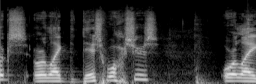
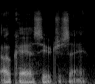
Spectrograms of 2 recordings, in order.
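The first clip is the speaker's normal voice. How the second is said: resigned mumble; 6 semitones lower, 18 dB quieter, faster than usual. Retold or imitated. Giving in to the manager.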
